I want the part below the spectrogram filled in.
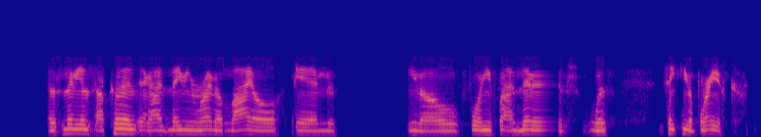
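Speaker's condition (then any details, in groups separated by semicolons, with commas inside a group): Cleft lip and palate; congenital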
